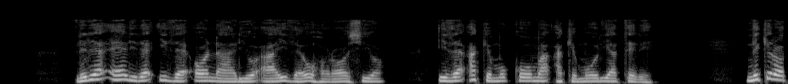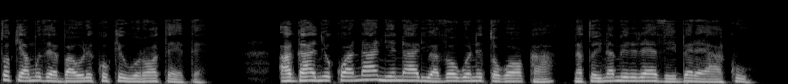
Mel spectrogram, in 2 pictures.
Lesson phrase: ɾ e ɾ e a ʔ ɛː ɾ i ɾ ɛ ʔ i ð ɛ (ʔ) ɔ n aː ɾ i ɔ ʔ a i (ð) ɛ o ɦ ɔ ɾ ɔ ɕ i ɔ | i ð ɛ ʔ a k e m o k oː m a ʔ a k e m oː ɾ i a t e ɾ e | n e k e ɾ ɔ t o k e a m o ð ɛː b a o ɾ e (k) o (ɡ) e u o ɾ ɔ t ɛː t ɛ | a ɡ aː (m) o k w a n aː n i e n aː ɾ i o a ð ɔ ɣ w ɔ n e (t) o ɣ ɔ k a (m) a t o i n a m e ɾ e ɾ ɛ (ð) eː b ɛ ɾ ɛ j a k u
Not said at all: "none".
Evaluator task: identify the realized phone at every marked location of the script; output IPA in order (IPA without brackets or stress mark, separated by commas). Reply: ʔ, ð, k, k, ɲ, t, n, ð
